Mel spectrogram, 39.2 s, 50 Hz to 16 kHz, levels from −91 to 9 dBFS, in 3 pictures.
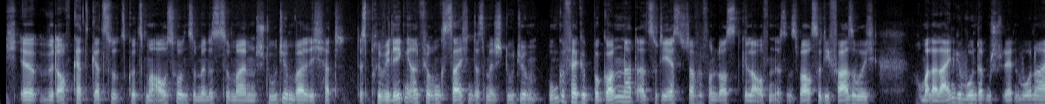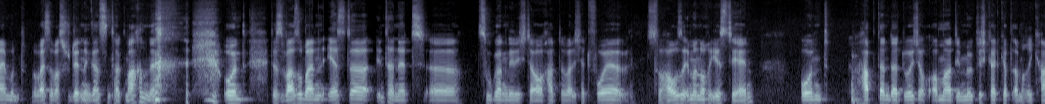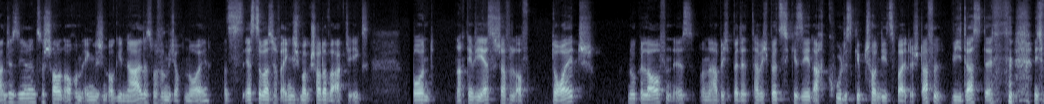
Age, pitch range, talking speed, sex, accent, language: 30-49, 110-125 Hz, 225 wpm, male, German, German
